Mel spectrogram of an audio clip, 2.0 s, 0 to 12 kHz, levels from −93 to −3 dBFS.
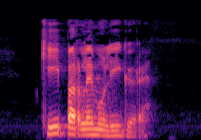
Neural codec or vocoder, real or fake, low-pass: none; real; 7.2 kHz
